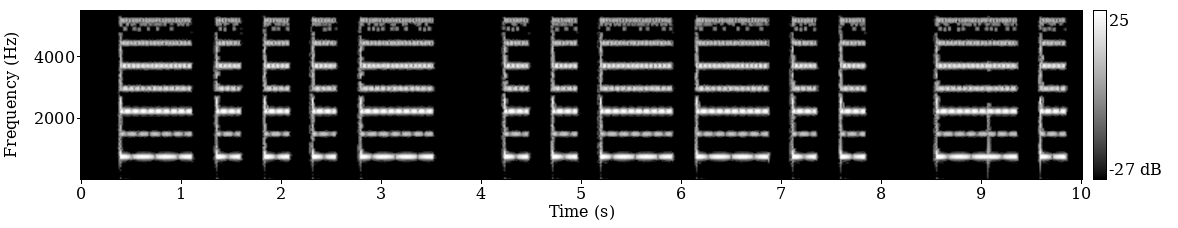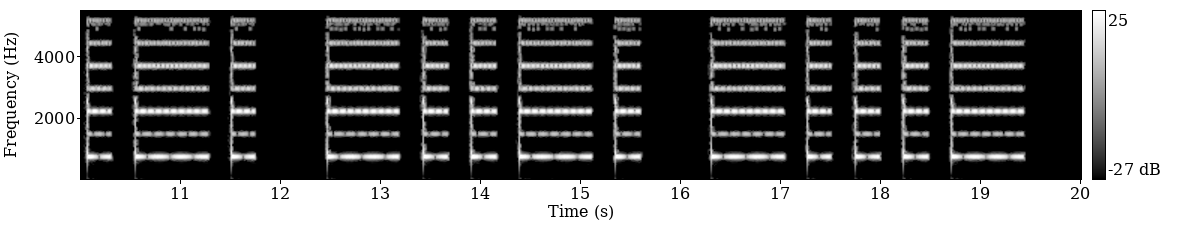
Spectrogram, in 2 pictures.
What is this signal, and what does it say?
Morse code, heard as a keyed tone, about 5 wpm, 3700 Hz. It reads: <BT>?//<BT>
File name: Morze-HA2MN / hang / 13IRASJELEK1 HA2MN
